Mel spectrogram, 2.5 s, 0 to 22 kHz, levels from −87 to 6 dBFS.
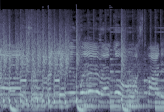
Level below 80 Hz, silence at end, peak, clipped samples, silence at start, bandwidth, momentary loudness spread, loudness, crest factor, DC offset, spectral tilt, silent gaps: -34 dBFS; 0 s; -6 dBFS; under 0.1%; 0 s; 17.5 kHz; 4 LU; -20 LUFS; 14 dB; under 0.1%; -3.5 dB/octave; none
